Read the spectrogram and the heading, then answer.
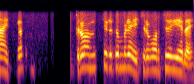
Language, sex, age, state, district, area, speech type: Malayalam, female, 45-60, Kerala, Idukki, rural, conversation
